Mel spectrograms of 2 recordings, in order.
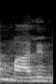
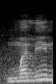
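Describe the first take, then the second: First: मालिन with a long मा, stressed; correct form. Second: मलिन with a short म, marked as wrong; wrong form named. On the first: Teacher giving the right form मालिन to pupils. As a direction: stretch the मा in मालिन. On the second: Teacher contrasting मलिन with मालिन for pupils. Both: Shown as a demonstration. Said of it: "confusion होता है मलिन और मालिन में".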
